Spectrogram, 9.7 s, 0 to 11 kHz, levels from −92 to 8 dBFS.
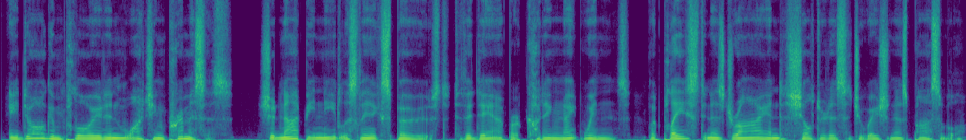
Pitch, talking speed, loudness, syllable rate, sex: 120 Hz, 180 wpm, -18 LUFS, 5.0 syllables/s, male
